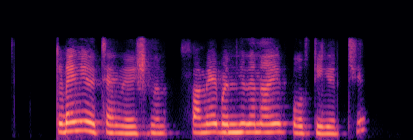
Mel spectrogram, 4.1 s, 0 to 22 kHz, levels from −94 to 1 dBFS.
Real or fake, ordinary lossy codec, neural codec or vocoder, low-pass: fake; Opus, 64 kbps; codec, 16 kHz, 1 kbps, X-Codec, HuBERT features, trained on general audio; 7.2 kHz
